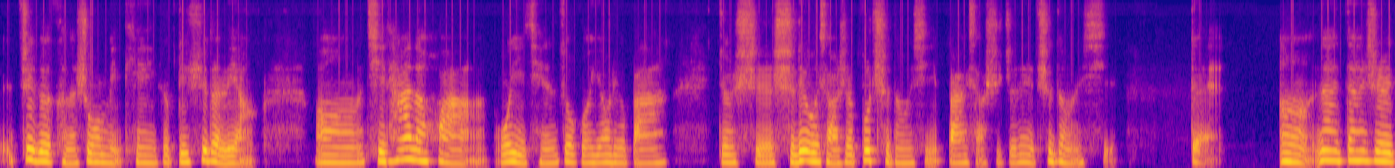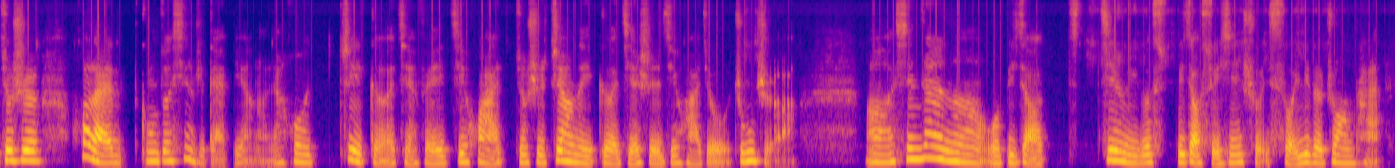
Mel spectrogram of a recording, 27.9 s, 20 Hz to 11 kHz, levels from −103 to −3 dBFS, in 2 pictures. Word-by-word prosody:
呃 - - -11
这 210 -2 +5
个 175 -2 +6
可 165 -1 -6
能 135 - -3
是 145 - -1
我 160 -1 +2
每 145 -3 -2
天 150 -2 -5
一 140 - -5
个 140 - -5
必 165 0 +1
须 175 +4 +2
的 175 -4 +4
量。 135 0 0 0.6
呃， 150 0 -1
其 180 -1 +4
他 195 +5 +3
的 195 -2 +5
话， 170 +2 -3
我 160 +2 +1
以 165 -4 +5
前 140 0 -6
做 165 -1 -1
过 145 -1 -5
168 145 -1 -3 0.5
就 155 -1 -1
是 75 - -2
16 175 - +5
个 170 - +7
小 160 -4 0
时 150 +4 -2
不 195 +6 +3
吃 195 -4 -1
东 140 -1 -5
西， 140 - -9
8 - - +1
个 145 - -4
小 - - -10
时 - - -11
之 145 0 -7
内 155 -1 -3
吃 175 +6 -3
东 160 -4 -3
西。 - - -14 0.7
对， - - -1 0.8
嗯。 170 +3 +3
那 190 0 +5
但 190 +1 +2
是 180 -2 +5
就 195 +4 +5
是 190 0 +5 0.3
后 265 - +1
来 145 -2 +6 0.2
工 180 -1 -1
作 180 +1 0
性 195 +1 -4
质 140 - -11
改 - - -8
变 - - -10
了， - - -16
然 150 -2 -8
后 155 0 -2 0.3
这 200 -4 +3
个 165 - -5
减 135 -2 -7
肥 130 0 -2
计 160 +5 -2
划 160 0 -2
就 150 -1 -2
是 150 -1 -3
这 195 +7 +3
样 175 -3 +4
的 150 - 0
一 135 - 0
个 135 -2 -1
节 125 +1 -3
食 135 - -3
计 140 - -6
划 145 0 -7
就 - - -4
终 175 +1 +1
止 185 0 -1
了。 - - -12 0.7
啊， 155 0 -1
现 215 +5 +2
在 230 0 +2
呢， 165 -8 +2
我 140 - -2
比 145 +2 -2
较 140 - 0 0.6
进 200 -1 +4
进 - - +7
入 170 - +4
一 140 - -2
个 150 +2 +1
随 155 - -8
比 160 - +3
较 150 - +5
随 140 - -3
心 150 +4 -2
所 - - -6
所 - - -3
欲 145 +6 +2
的 145 -3 +1
状 140 0 -2
态。 135 - -9
155 Hz, 225 characters per minute, -22 LUFS, 145-175 Hz, 0.8 s, 个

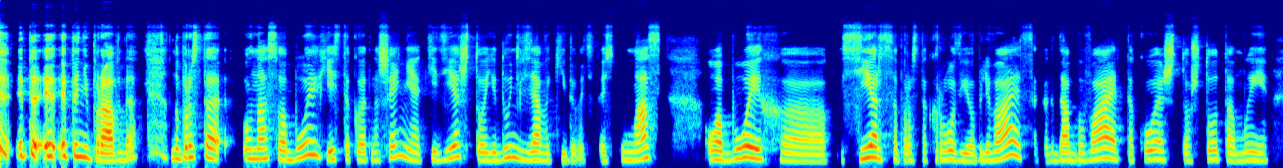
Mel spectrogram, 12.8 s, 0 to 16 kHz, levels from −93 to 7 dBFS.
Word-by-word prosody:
это, 275 0 +6
э, - - +9
это 270 - +4
неправда. 180 -2 +4 0.3
Но 215 0 -3
просто 235 -2 +2 0.2
у 210 - -3
нас 215 +1 -1
у - - +2
обоих 250 +9 -1
есть 190 0 -2
такое 180 0 -5
отношение 180 +2 -5
к 175 - -37
еде, 190 +7 -2
что 235 -8 -6
еду 175 +6 -4
нельзя 185 -6 -2
выкидывать. 155 -2 -12
То - - -9
есть, 165 0 -10
у 180 -1 -8
нас 220 +6 0 0.4
у 195 - 0
обоих, 210 +4 +3
э, 155 -3 -4
сердце 210 0 +1
просто 170 +2 -10
кровью 185 -4 -5
обливается, 200 - -1
когда 170 +3 -3
бывает 195 +5 0
такое, 195 +4 -4
что 165 -3 -7
что-то 185 -1 -6
мы, 170 +1 -7
190 Hz, 170 wpm, -21 LUFS, 170-225 Hz, 0.4 s, э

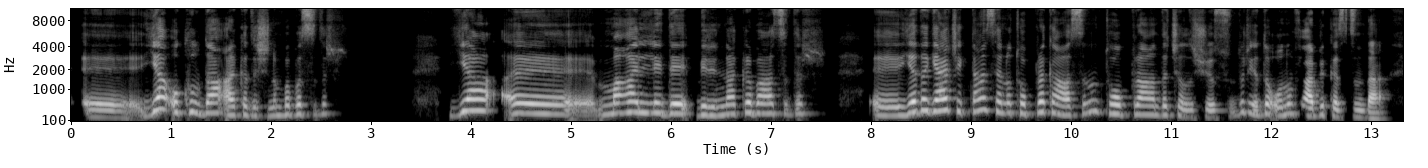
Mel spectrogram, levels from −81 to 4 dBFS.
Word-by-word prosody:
Eee, - - -1
eee, 475 -2 -2
ya 345 +2 +6
okulda 270 -2 0
arkadaşının 200 -2 -2
babasıdır 235 +2 -4 1.0
ya, 310 +9 +3 0.2
eee, 250 - +2
mahallede 255 0 +2
birinin 205 +1 -3
akrabasıdır, 245 0 -3 0.4
eee, - - -4
ya 205 +8 +2
da 320 - +4
gerçekten 305 0 +2
sen 290 -5 -2
o 255 - -5
toprak 260 +2 -1
ağasının 245 +5 -1
toprağında 225 -3 0
çalışıyorsundur 160 - -6
ya 245 - -4
da 245 - +2
onun 240 +5 -4
fabrikasında 175 - 0
245 Hz, 115 wpm, -23 LUFS, 215-275 Hz, 1.0 s, ya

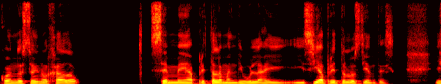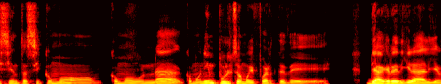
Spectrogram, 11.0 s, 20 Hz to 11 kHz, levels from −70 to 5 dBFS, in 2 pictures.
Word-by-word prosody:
cuando 155 -1 -1
estoy 165 +4 -2
enojado 165 +4 -2 0.9
se 155 -2 +2
me 135 -1 -1
aprieta 140 +5 -2
la 160 - +3
mandíbula 130 -1 -2
y 125 -2 -7
y 125 0 -6
sí, 130 +6 0
aprieto 145 +1 +1
los 145 -3 -2
dientes 125 0 -8 0.5
y 145 - -5
siento 145 +1 -3
así 150 -1 -3
como 120 - -5
como 135 -1 -4
una 145 0 -1
como 150 +1 -5
un 175 - -2
impulso 195 -4 +3
muy 155 -2 +1
fuerte 140 -3 -2
de 110 -4 -6 0.4
de 170 +3 +6
agredir 150 -2 +7
a 135 -2 +5
alguien. 125 -1 0
145 Hz, 165 wpm, -20 LUFS, 130-155 Hz, 0.9 s, agredir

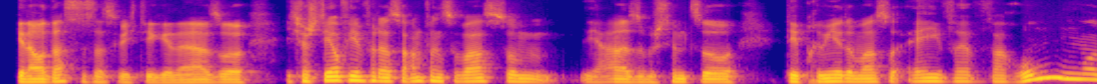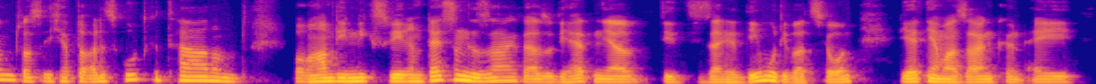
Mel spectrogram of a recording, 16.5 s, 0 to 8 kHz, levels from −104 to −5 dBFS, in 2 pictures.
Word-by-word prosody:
Genau, 100 -1 +6
das 110 +2 -1
ist - - -7
das 90 -1 -5
Wichtige, 85 -1 -2
ne? 85 +2 -1
Also, 90 0 0 0.3
ich - - -8
verstehe 120 +4 +5
auf 145 - +1
jeden 145 -2 +6
Fall, 140 - +1
dass 120 -1 +3
du 115 - -1
anfangs 125 0 +1
so 110 - -5
warst, 120 +1 +1
so 115 -2 +1 0.5
ja, 100 0 -3
so 95 0 -3
bestimmt 100 +2 -2
so 95 -1 +1 0.4
deprimiert 110 +1 +4
und 105 -1 +3
warst 105 0 0
so: - - -4
„Ey, 115 0 0
wa 110 -1 -3
warum 190 - +3
und 170 -3 -1
was, 125 -1 -4
ich 115 -1 -7
habe 115 - -4
doch 115 -1 -3
alles 115 +2 -3
gut 175 +1 -3
getan 145 -2 0
und 115 -4 -3 0.3
warum 105 -1 -2
haben 115 +1 +3
die 120 - +3
nix 120 0 0
währenddessen 145 +8 +3
gesagt?“ 130 0 0
Also 95 -2 -2
die 90 0 -5
hätten 105 -1 -2
ja 95 -2 -2 0.2
die 90 -2 -3
die 90 0 -21
sagen 90 0 -4
ja 85 - -2
Demotivation. 90 - 0 0.3
Die - - +2
hätten 105 +1 +1
ja 115 - +4
mal 95 -2 +2
sagen 95 +1 -2
können: 95 -2 -7
„Ey, 95 0 -5
110 Hz, 220 wpm, -21 LUFS, 95-120 Hz, 0.5 s, Genau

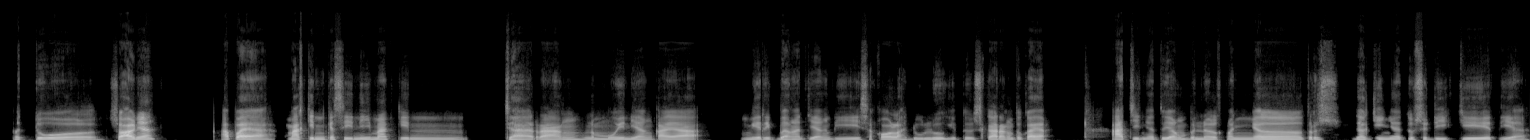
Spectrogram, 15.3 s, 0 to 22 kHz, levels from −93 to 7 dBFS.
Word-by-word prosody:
Betul. 100 -3 0
Soalnya, 175 - +8 0.8
apa - - +5
ya, 100 -2 +4 0.3
makin 145 +4 +3
ke 170 - +1
sini 170 0 -2 0.2
makin 145 -3 -3 0.9
jarang 95 0 +2 0.2
nemuin 105 0 -2
yang 95 0 -1
kayak 95 0 +2 0.4
mirip 105 0 -2
banget 100 -1 -1
yang 100 0 -2
di 100 - -8 0.2
sekolah 100 0 -1
dulu 95 +3 -4
gitu, 95 -1 -9
sekarang 105 +2 +2
tuh 135 - -6
kayak, 110 -3 +3 0.7
acinya 105 0 +2
tuh 130 - -1
yang 110 -2 0
benar 105 -1 0
kenyal, 125 +6 +3
terus 105 -1 -3 0.3
dagingnya 110 0 -1
tuh 120 -1 -4
sedikit 115 +2 -1
ya, 95 -1 -5
105 Hz, 125 wpm, -25 LUFS, 100-115 Hz, 0.9 s, Soalnya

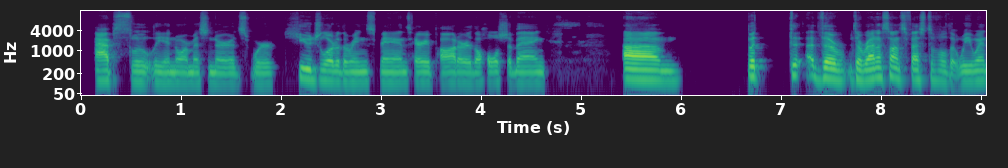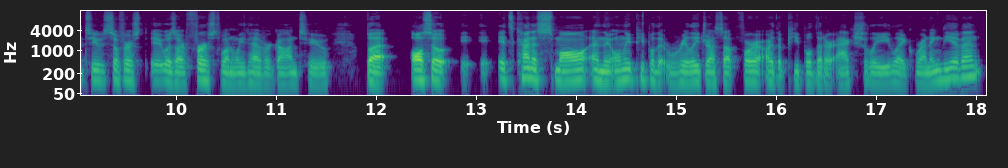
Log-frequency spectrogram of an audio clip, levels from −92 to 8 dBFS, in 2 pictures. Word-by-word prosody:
absolutely 120 -2 -1
enormous 110 -1 -4
nerds. 105 -1 -6
We're 105 -1 -6
huge 140 -5 -1
Lord 125 -1 +1
of - - -3
the 115 - -2
Rings 115 0 -4
fans, 115 0 -4
Harry 115 0 -1
Potter, 110 0 -2
the 110 - -2
whole 115 +1 -4
shebang, 110 0 -4 0.8
um, 130 -3 +9 0.7
but, 170 -1 +3 0.2
the 185 -1 0
the 140 -4 +5
the 140 - +1
Renaissance 145 +1 +3
Festival 130 -3 -3
that - - -6
we 120 +1 -3
went 125 0 -2
to 130 -2 -6
so, 130 +2 -5
first, 125 -1 -6
it 125 0 -5
was 120 -1 -1
our 110 -1 -1
first 130 +2 -2
one 110 -2 -3
we've 105 +1 -7
ever 105 -1 -4
gone 105 +1 -5
to, 105 0 -9 0.3
but, 330 0 +5 0.2
also, 480 -1 +6
i 395 - -14
i - - -13
it's 145 -1 -4
kinda 155 -4 +2
small, 130 0 +2
and 130 -4 -1
the 115 - 0
only 130 +4 -2
people 135 -1 -8
that - - -5
really 115 +2 -3
dress 115 -1 -4
up 110 - -2
for 120 -1 0
it - - -2
are - - -1
the - - -8
people - - -7
that - - -4
are - - -5
actually, 110 0 -5
like, 115 -1 -5
running 110 +3 -3
the 140 +3 -3
event. 165 +8 -2
120 Hz, 210 wpm, -24 LUFS, 110-135 Hz, 0.8 s, um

